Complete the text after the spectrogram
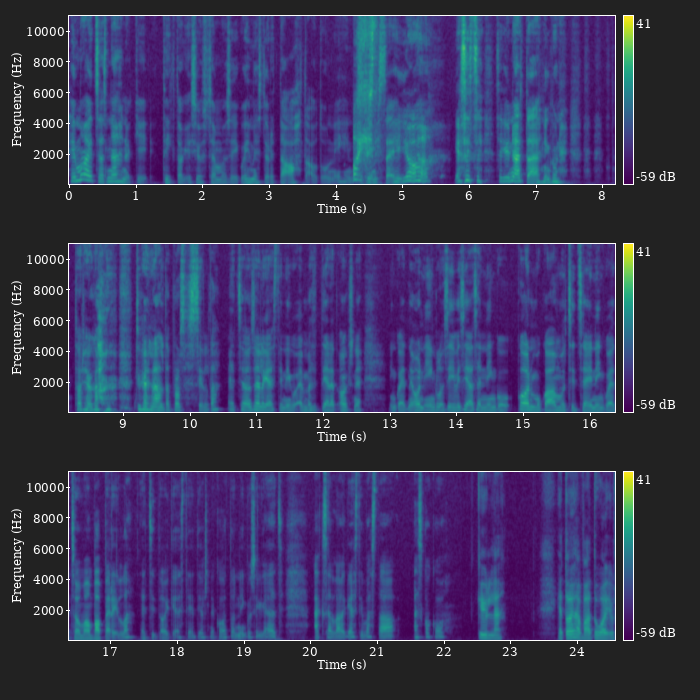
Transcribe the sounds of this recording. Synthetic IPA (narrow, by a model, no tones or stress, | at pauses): eimɑːit̪seæsnæhnykːḭt̪ikt̪okḭsjust̪semːosiːkuihmiset̪yrʔit̪ːæ̰ːʔɑht̪ɑ̰ut̪ṵːnnḭːhinimsːeihijjoːjɑsit̪sesekinæyt̪ːæːniːŋkun | t̪odelːɑt̪yælæːlt̪æprose̥sːilt̪ɑʔet̪seonselkeːst̪iniːŋkuḛmːmæsit̪tiæɾæet̪ʔoŋksnenḭŋkuet̪neoniŋklusiːʋisiɑsenniːŋkukoːnmukɑːmut̪sit̪seeiniːŋkuet̪seoʋʋɑːmpɑpeɾḭlːɑet̪sit̪o̰ikḛːst̪iḛt̪josneko̰ːt̪o̰nnḭːŋkusḭlːḛːet̪ʔæksælːæ̰o̰ikeːst̪iʋʋɑst̪ɑ̰ː | æskokoː | kylːæ | jɑt̪oihɑʋʋɑːt̪uojṵ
